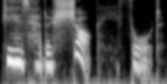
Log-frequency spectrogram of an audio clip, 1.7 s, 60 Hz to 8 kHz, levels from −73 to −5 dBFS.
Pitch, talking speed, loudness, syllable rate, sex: 205 Hz, 250 wpm, -16 LUFS, 4.6 syllables/s, female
